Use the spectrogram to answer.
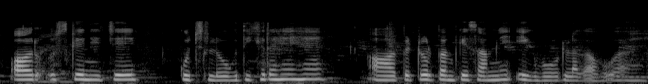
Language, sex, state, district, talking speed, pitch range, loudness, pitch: Hindi, female, Bihar, East Champaran, 165 wpm, 195-225 Hz, -30 LUFS, 215 Hz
